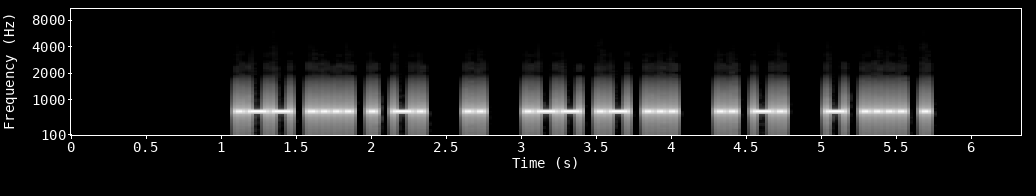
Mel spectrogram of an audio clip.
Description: Morse code, heard as a keyed tone, about 28 wpm, 700 Hz. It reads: WHEN I WAS IN THE
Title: Sets of 5 Words Encore2 30wpm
